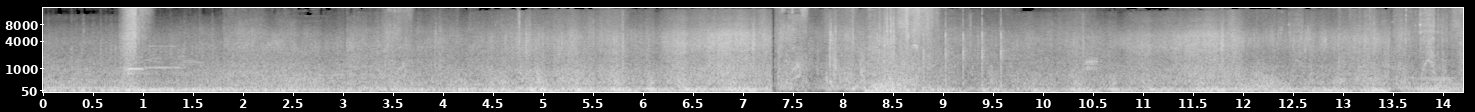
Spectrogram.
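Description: Strong wind rushes past steadily during a freefall.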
